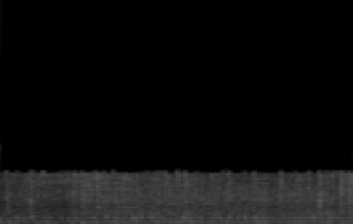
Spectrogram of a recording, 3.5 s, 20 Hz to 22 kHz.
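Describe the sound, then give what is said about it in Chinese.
Continuous whirring churn of a lottery ball-drawing machine running for a 3D lottery draw, a dense mechanical rattle of tumbling balls held at a steady, moderate level throughout. “我们现场 3D 游戏的摇奖机也是正式启动了，来等待一下即将产生的第一个 3D 游戏开奖号码，看一下会是几号球。”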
